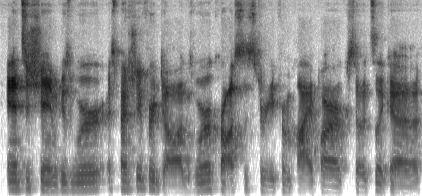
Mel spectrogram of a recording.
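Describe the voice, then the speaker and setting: A man's voice: medium pitch, fast. A man in his thirties from the Oshawa area of Ontario, a guest talking casually with many "like"s. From Oshawa area, Ontario, Canada. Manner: relaxed, filler-heavy, lots of "like". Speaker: guest, band member. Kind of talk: casual video chat interview.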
